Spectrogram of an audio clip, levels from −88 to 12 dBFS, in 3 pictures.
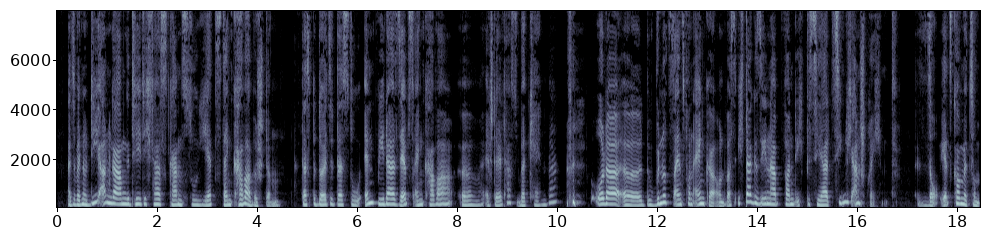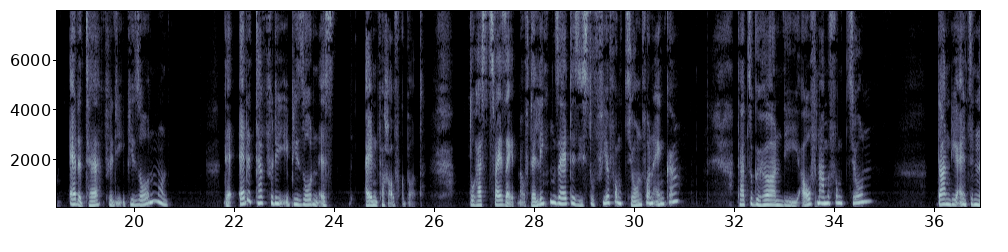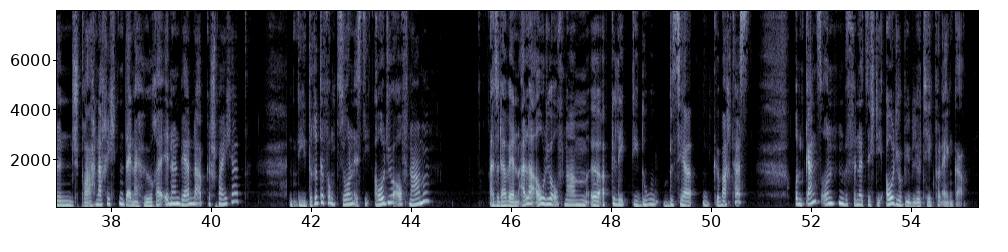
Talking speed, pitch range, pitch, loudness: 125 wpm, 185-240 Hz, 210 Hz, -19 LUFS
